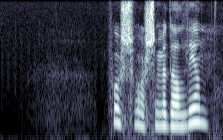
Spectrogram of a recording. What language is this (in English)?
Norwegian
